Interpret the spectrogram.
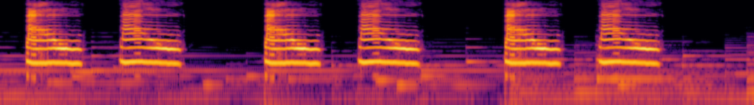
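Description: Domestic cat meowing: six meows in three pairs, each just under a second long and dipping in pitch at the end, the same call repeated each time. Soft background music plays underneath.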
